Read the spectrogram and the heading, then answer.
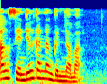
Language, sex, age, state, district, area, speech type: Bodo, female, 18-30, Assam, Baksa, rural, read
